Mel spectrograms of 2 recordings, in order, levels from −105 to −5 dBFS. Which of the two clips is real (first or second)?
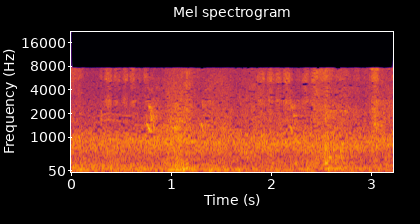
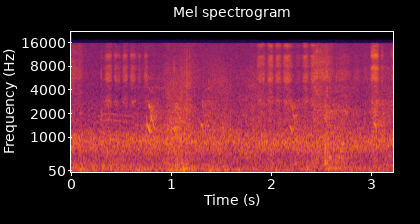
second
